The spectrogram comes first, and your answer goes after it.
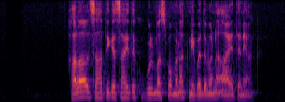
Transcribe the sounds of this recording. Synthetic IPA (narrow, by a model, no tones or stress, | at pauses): halaːlsaɦɐt̪ikəsaɦit̪əkukulmaspɐmənaknipəd̪əʋənəaːjət̪ənejak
